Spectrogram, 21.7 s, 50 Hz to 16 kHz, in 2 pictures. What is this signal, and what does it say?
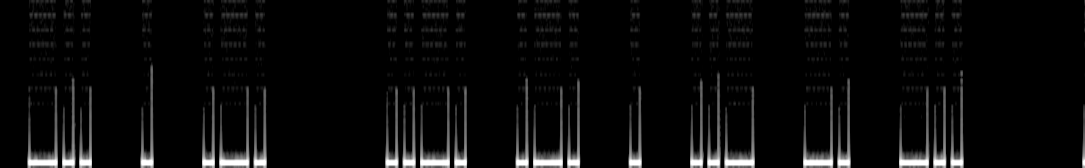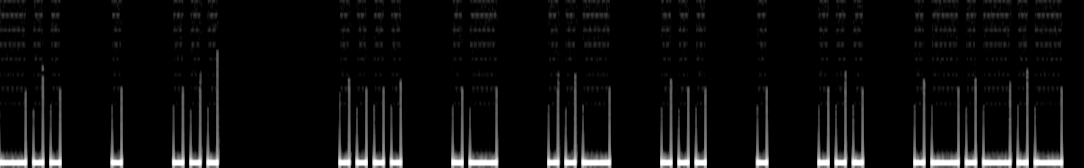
Morse code, heard as a keyed tone, about 14 wpm, spaced as for 10 wpm, 680 Hz. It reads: DER FREUND DES HAUSES.
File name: Morsekurs / Witze / Witz 08. Februar 2022 50 F70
